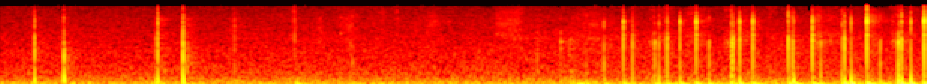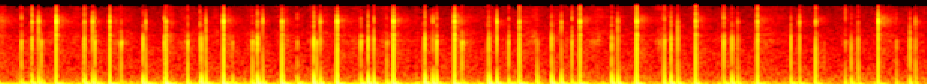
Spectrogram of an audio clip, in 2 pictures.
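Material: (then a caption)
Soap. Fingers tap on a solid bar of soap, starting with a few sparse, soft taps and then speeding into quick, uneven drumming after about two seconds. Each tap is a short, dull thud with a bright clicky edge, growing louder as the tapping gets denser.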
